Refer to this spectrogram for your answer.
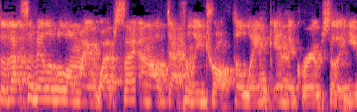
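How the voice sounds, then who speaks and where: A woman at a very fast pace with fairly even intonation, over noticeable background noise. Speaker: wealth coach. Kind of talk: interview.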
